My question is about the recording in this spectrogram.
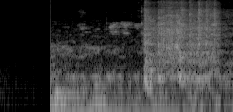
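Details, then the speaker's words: Honda Scoopy scooter whose electric (hand) starter would not work, after the starter's bolts were tightened: the starter whirs briefly, then the engine catches and settles into a steady idle, so the starter now works. "Cup Eh sudah hidup dan pastikan starter ini sudah berfungsi"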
